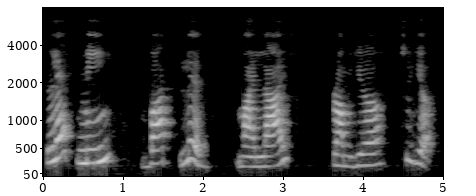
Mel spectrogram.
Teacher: so if you see there are 10 syllables and every second syllable is stressed so this is what means by iambic penta meter let's see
